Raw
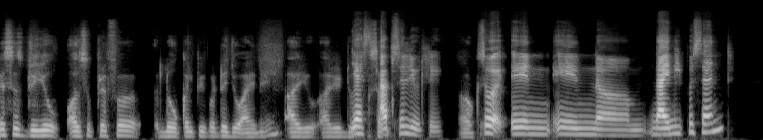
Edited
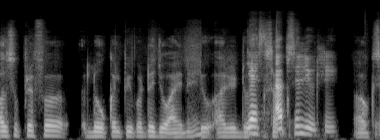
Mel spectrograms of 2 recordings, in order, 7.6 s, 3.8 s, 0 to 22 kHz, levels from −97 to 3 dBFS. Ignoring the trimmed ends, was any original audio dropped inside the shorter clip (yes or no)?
yes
